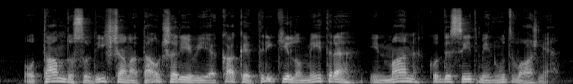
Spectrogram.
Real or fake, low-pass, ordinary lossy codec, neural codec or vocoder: real; 14.4 kHz; none; none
